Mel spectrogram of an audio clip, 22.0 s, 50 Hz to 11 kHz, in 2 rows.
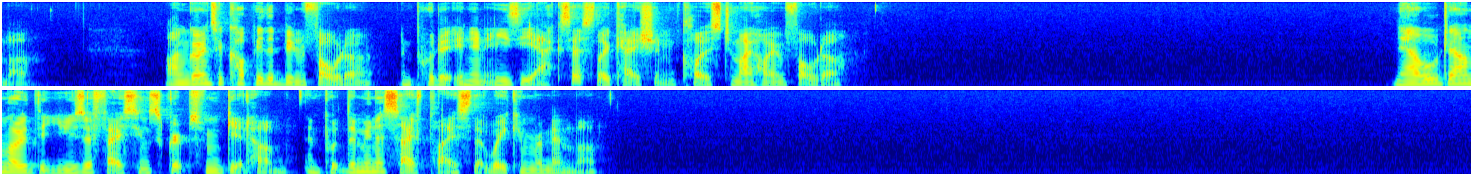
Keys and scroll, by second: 11.1-15.3 typing.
